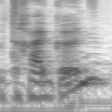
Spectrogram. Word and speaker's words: Dragon: et qui est surnommé Dragon ou Dragon. Et si je le prononce comme ça, c'est parce que c'est un Français.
